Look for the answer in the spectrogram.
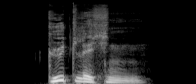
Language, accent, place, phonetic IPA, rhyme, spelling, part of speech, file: German, Germany, Berlin, [ˈɡyːtlɪçn̩], -yːtlɪçn̩, gütlichen, adjective, De-gütlichen.ogg
- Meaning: inflection of gütlich: 1. strong genitive masculine/neuter singular 2. weak/mixed genitive/dative all-gender singular 3. strong/weak/mixed accusative masculine singular 4. strong dative plural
